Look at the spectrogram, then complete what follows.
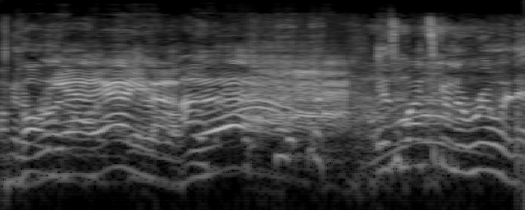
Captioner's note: laughing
